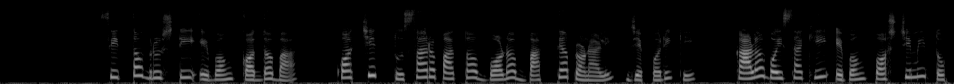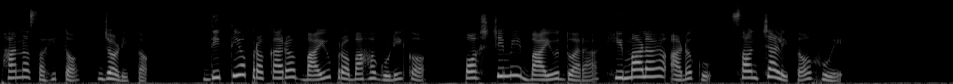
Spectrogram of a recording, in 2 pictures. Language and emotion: Odia, neutral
